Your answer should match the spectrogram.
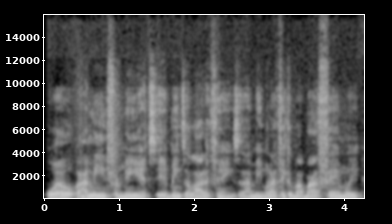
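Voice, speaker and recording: A man speaking as an interview guest, in casual, reflective talk with halting, thoughtful phrasing. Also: fairly low pitch, steady tone, husky.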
